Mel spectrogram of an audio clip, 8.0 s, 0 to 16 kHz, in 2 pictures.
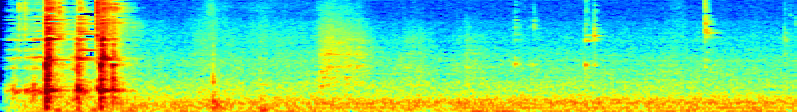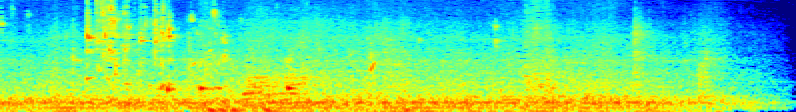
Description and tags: Pouring milk in a metallic jug.
Microphone: Zoom H4N Pro in XY 90° set-up.
milk, liquid, pouring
